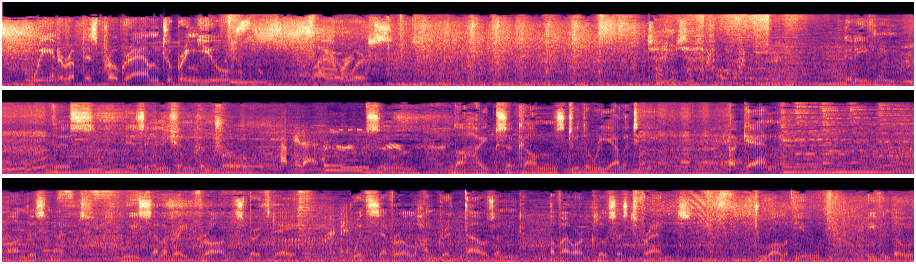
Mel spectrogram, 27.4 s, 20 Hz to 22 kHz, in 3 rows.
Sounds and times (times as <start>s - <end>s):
Speech: 0.2s - 3.9s, 6.4s - 7.4s, 8.4s - 9.0s, 9.6s - 15.7s, 16.4s - 17.0s, 18.3s - 27.3s
Music: 1.6s - 27.3s.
